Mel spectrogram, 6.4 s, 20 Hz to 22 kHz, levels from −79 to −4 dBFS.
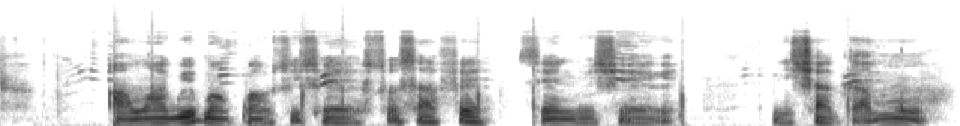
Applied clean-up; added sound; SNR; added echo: neural mask model RNNoise.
